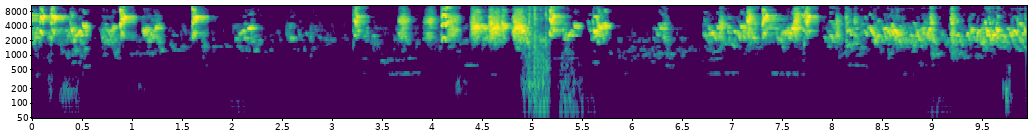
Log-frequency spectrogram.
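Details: Lutino Fischer's lovebird chattering with loud, shrill squawks and chirps in irregular bursts, one brief broadband rustle or thump midway, then a renewed run of high screechy calls.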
